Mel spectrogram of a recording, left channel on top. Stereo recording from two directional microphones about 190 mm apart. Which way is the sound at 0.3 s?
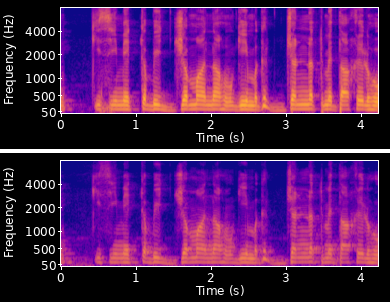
35° left (ahead or behind).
